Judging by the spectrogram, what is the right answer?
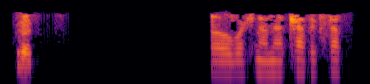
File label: Police Department Dispatch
